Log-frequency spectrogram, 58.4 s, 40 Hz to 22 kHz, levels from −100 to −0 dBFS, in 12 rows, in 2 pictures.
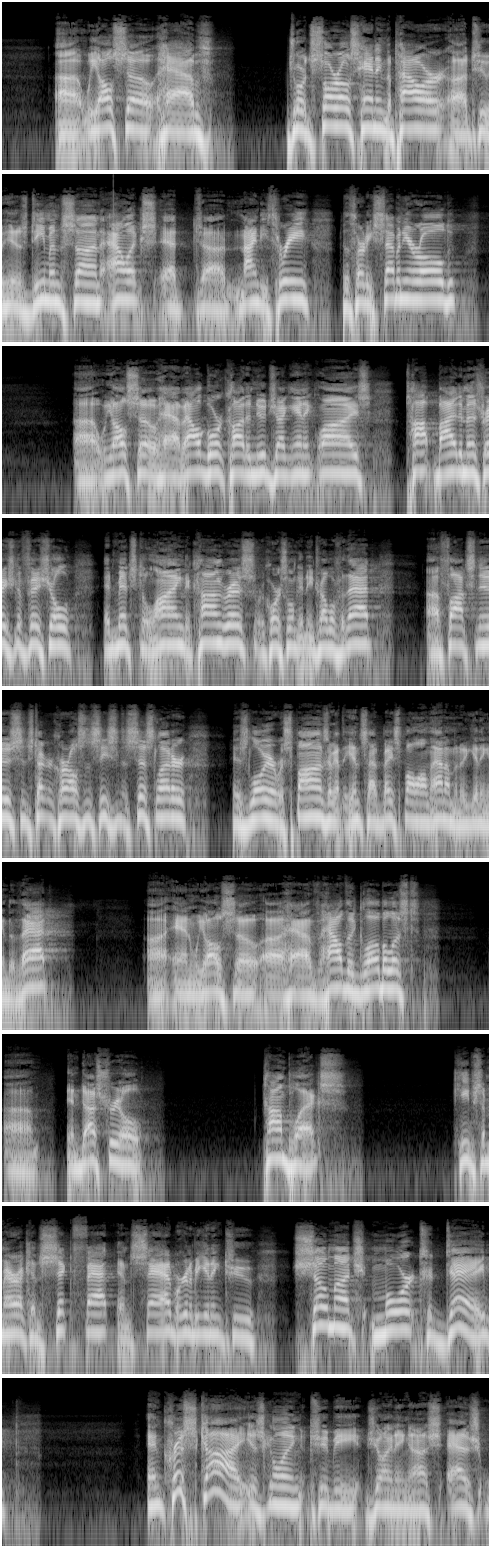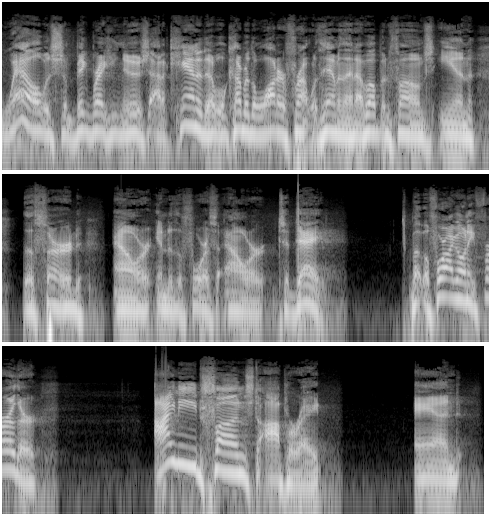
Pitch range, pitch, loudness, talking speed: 130-185 Hz, 170 Hz, -19 LUFS, 160 wpm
